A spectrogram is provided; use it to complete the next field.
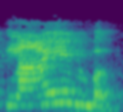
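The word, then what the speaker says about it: climb: ऐसे टॉम, फिर है क्लाइंब, बी साइलेंट है।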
